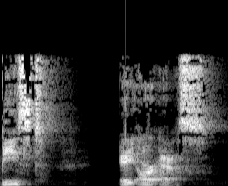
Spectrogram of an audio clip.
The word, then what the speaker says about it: Beastars: It's spelt like Beast, A-R-S. Beastars.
